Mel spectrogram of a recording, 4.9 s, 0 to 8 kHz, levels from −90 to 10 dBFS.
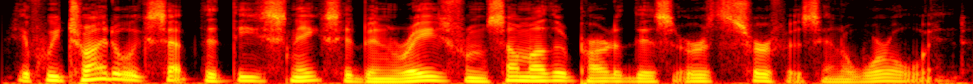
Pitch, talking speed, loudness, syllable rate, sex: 125 Hz, 270 wpm, -18 LUFS, 6.4 syllables/s, male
